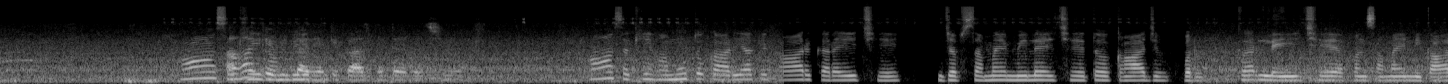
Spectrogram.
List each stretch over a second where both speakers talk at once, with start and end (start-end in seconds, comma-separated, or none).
none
